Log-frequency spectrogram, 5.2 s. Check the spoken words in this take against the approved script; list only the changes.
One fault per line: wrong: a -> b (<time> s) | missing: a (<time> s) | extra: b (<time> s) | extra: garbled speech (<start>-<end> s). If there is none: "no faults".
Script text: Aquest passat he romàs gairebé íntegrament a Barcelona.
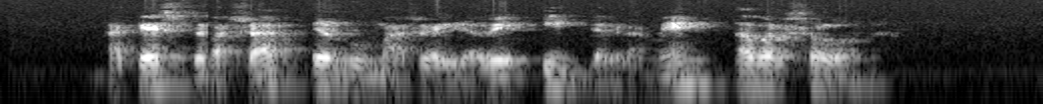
no faults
